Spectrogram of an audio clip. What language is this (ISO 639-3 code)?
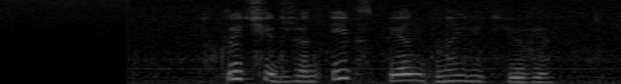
rus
